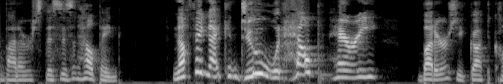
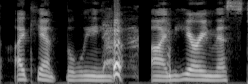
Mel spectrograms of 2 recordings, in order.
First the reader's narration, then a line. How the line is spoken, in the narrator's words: Thomas muttered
